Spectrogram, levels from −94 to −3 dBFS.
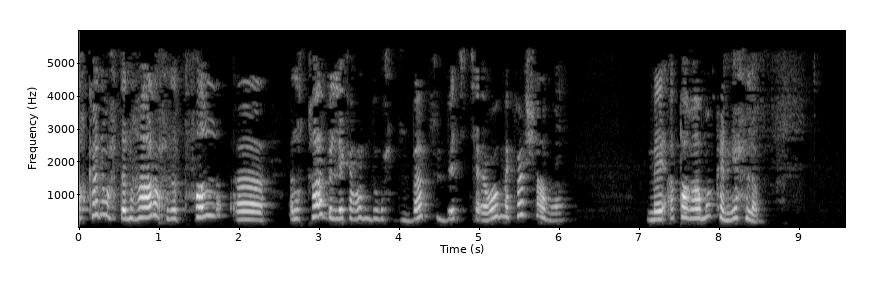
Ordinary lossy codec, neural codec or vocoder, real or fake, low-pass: MP3, 24 kbps; none; real; 5.4 kHz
